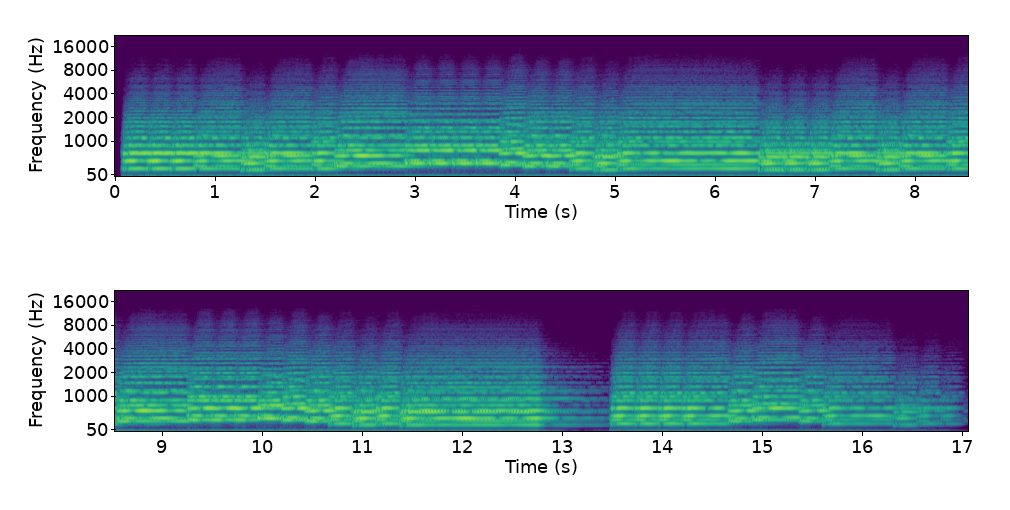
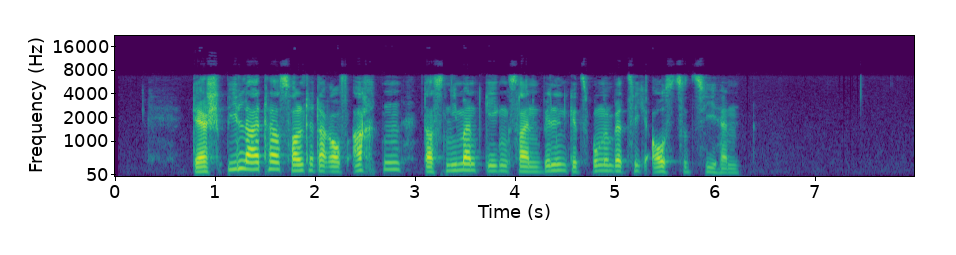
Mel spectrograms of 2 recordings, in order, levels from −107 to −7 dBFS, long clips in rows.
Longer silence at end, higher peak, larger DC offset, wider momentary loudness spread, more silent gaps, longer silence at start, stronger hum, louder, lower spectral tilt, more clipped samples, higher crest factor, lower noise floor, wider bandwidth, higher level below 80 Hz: second, 0.15 s vs 1.8 s; second, -16 dBFS vs -4 dBFS; neither; second, 7 LU vs 13 LU; neither; second, 0.05 s vs 0.8 s; neither; second, -29 LUFS vs -23 LUFS; first, -7.5 dB/octave vs -3 dB/octave; neither; second, 14 dB vs 22 dB; second, -54 dBFS vs -76 dBFS; first, 8.2 kHz vs 7.4 kHz; about the same, -80 dBFS vs -76 dBFS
